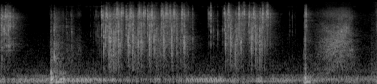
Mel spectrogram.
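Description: Quick bursts of light clicking and rattling come from a MoYu magnetic Pyraminx puzzle being turned, with the magnets snapping into place close by in brief clusters separated by short pauses.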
